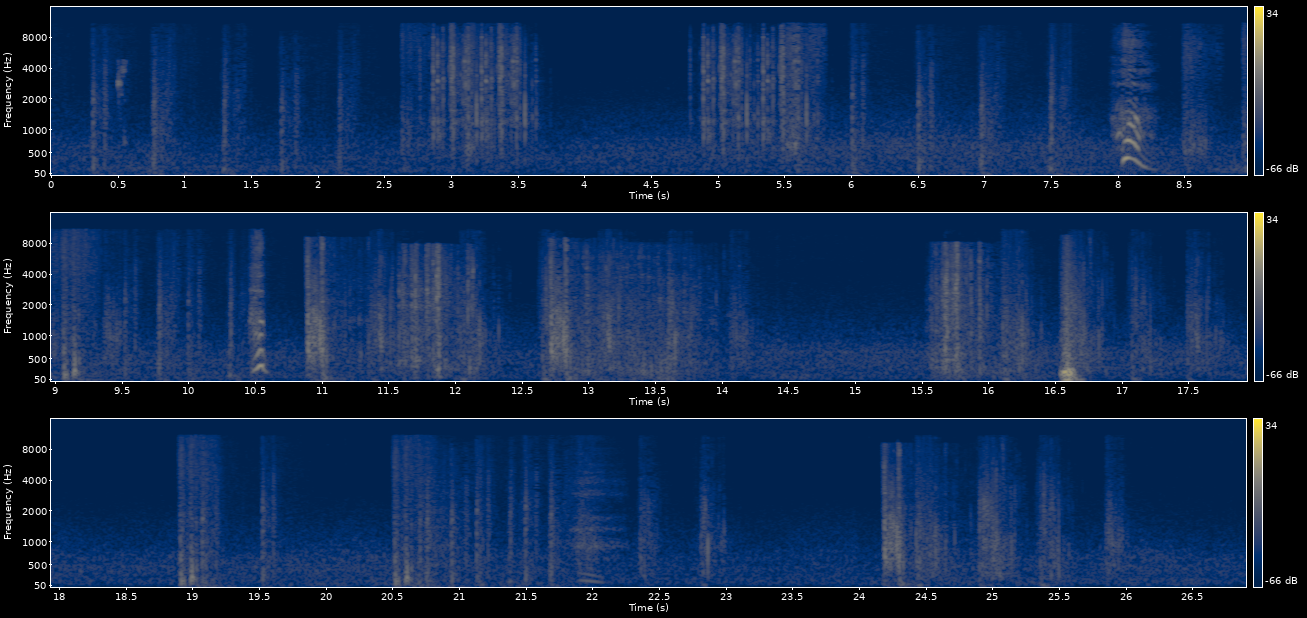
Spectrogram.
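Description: Footsteps crunch over rock and grass.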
